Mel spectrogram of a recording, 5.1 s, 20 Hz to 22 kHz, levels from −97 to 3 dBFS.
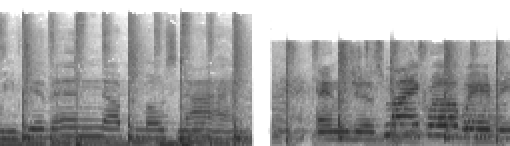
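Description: At 2.52 s the input was likely switched to a poorer device: after a 200 ms silence, the sound loses everything above 7.6 kHz and turns duller through to the end, at about the same level, with a new background noise roughly 35 dB down.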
